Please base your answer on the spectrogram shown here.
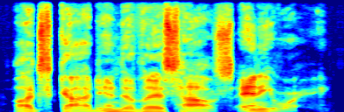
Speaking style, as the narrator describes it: He growled

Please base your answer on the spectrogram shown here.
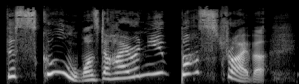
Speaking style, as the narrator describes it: exclaimed Nanny Piggins

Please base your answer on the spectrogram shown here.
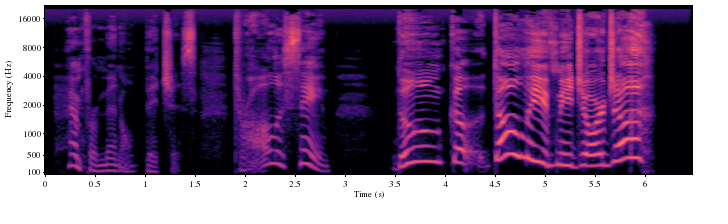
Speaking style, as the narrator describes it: his wails grew fainter

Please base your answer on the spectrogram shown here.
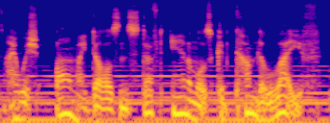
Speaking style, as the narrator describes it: whispered

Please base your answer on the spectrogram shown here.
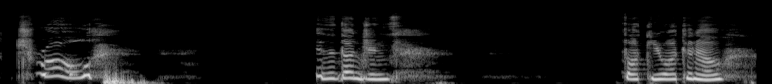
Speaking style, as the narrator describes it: gasped

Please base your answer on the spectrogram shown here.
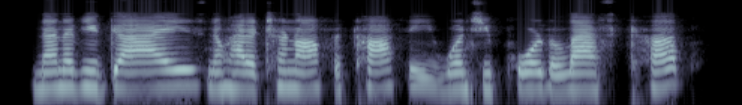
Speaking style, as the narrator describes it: Nathan chuckled

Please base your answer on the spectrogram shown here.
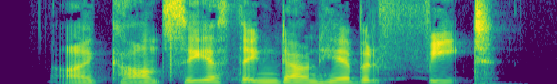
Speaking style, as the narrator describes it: grumbled the turtle

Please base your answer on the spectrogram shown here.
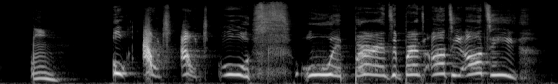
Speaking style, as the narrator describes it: Bria yelped

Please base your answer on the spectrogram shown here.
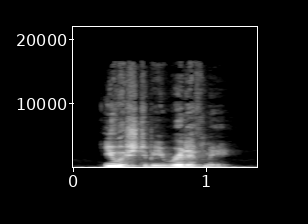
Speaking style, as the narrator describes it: he cried fiercely

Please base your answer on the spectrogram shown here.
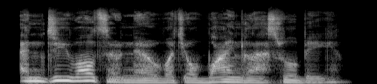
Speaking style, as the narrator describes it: The devil made a wry face and growled, and said to the third

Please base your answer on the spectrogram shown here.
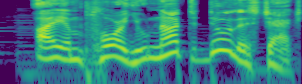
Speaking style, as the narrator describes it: she cried

